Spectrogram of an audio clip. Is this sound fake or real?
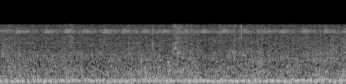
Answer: real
